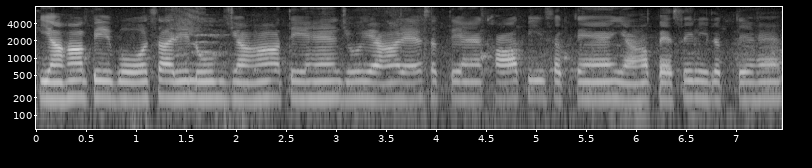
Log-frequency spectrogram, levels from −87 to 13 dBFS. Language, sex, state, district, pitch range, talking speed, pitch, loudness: Hindi, female, Rajasthan, Bikaner, 190-195 Hz, 175 wpm, 195 Hz, -18 LUFS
